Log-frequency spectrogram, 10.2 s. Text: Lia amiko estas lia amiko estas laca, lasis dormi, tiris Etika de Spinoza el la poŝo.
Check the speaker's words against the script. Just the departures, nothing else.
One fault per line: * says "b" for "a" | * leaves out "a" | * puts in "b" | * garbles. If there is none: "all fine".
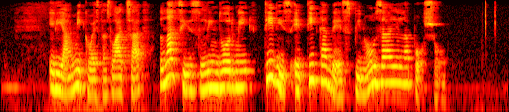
* leaves out "lia amiko estas"
* puts in "lin"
